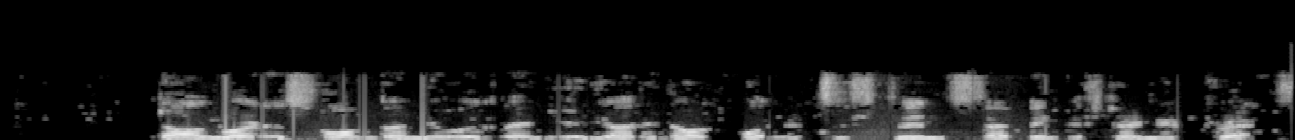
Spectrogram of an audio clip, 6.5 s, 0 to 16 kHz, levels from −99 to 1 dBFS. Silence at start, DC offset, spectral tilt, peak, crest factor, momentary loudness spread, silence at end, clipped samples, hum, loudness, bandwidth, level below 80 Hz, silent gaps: 0.8 s; under 0.1%; -5 dB/octave; 0 dBFS; 18 dB; 10 LU; 0 s; under 0.1%; none; -18 LUFS; 8 kHz; -54 dBFS; none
